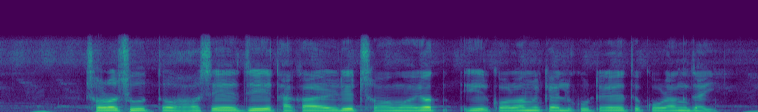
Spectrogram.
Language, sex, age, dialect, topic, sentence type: Bengali, male, <18, Rajbangshi, banking, statement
